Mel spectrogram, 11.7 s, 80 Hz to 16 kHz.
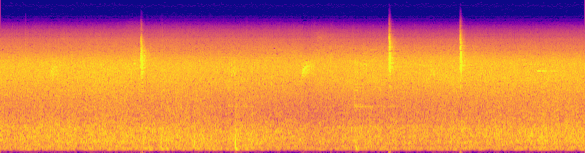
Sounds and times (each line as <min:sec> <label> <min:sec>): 0:00.0 wind 0:11.7
0:02.6 Birds 0:03.1
0:05.9 Birds 0:06.4
0:07.2 Birds 0:08.0
0:08.6 Birds 0:09.5
0:10.6 Birds 0:11.3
